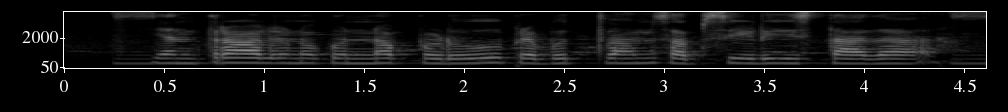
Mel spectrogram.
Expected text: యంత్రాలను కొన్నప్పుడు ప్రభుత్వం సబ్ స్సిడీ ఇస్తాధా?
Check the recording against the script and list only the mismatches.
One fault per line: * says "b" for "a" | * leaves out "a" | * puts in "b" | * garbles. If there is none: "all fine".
all fine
